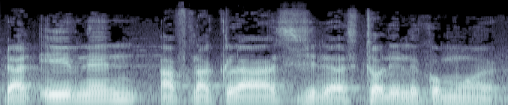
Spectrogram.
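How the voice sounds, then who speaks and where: Male interviewee, Jamaican dialect, mellow mid-range voice, conversational delivery. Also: mid-range voice, normal speed, faint music behind. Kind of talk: conversational recollection.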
